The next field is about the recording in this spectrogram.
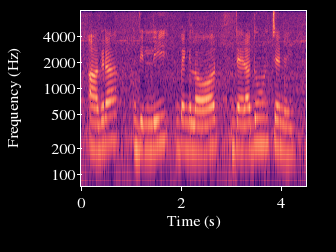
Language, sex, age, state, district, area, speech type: Punjabi, female, 18-30, Punjab, Barnala, urban, spontaneous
